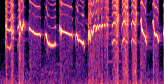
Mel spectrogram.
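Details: Loud, fast Oriental magpie-robin fighting song in ngeplong tarung style, meant to provoke rival magpie-robins into answering: ringing slurred whistles, some falling and some rising, broken by a dense buzzy chatter in the middle.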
